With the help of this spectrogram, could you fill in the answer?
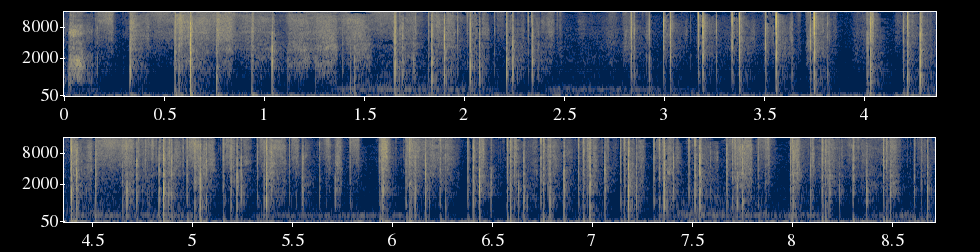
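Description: Fingertips and short nails rapidly tap and scratch the surface of a small, hollow blue cardboard box held close up. The result is a dense run of sharp, dry clicks with a dull, low hollow body and brief scratchy rasps between them, each tap dying away almost instantly.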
